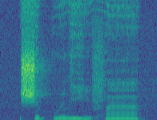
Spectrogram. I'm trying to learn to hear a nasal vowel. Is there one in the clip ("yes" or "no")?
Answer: yes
